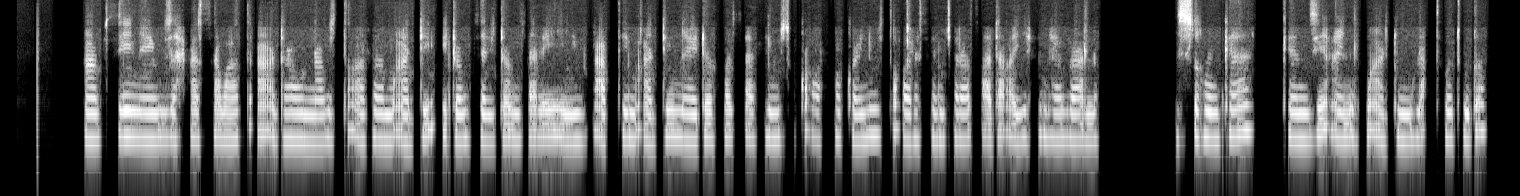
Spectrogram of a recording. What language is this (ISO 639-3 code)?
tir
